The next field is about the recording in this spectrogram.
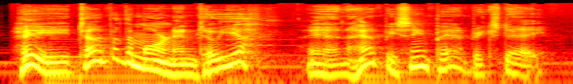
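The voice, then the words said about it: Poor put-on Irish accent. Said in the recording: “my terrible attempt at an Irish accent”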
